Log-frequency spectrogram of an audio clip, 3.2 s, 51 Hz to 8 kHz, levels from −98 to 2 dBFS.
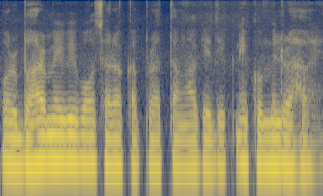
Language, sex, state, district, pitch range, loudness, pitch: Hindi, male, Arunachal Pradesh, Lower Dibang Valley, 110-120 Hz, -16 LUFS, 110 Hz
